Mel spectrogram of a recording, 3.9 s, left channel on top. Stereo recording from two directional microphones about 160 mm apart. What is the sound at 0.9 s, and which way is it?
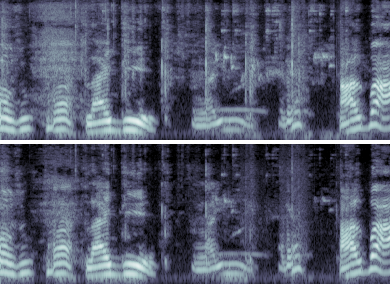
Speech, 30° right (ahead or behind).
